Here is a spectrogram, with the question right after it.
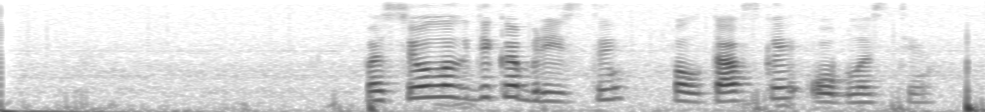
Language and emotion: Russian, neutral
